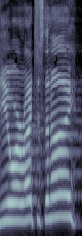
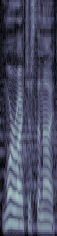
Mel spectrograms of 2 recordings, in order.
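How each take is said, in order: First: High, loud declaration; declaimed quote. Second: Said in the usual way. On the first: Retold or imitated. Saul admitting to David, declaimed loudly. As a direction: proclaim it loudly, pitched up. Dramatic reading of Saul, then corrected.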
